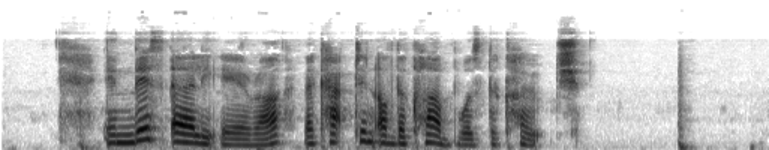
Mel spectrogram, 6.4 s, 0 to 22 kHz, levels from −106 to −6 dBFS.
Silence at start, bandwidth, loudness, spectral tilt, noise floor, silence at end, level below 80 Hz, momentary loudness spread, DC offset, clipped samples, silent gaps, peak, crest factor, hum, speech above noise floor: 0.5 s; 9.6 kHz; -18 LUFS; -4 dB/octave; -73 dBFS; 0.7 s; -52 dBFS; 13 LU; under 0.1%; under 0.1%; none; 0 dBFS; 18 dB; none; 55 dB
